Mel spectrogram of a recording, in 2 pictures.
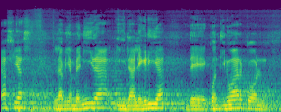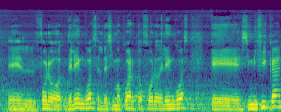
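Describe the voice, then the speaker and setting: A man's voice: mid-range voice, darkish tone. A man, an education official, gives a formal address in long, ornate sentences. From Uruguay. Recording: echoey hall, faint noise.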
